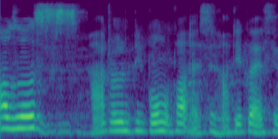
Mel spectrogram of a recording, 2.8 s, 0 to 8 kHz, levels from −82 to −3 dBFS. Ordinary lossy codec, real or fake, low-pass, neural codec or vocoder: none; fake; 7.2 kHz; autoencoder, 22.05 kHz, a latent of 192 numbers a frame, VITS, trained on one speaker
